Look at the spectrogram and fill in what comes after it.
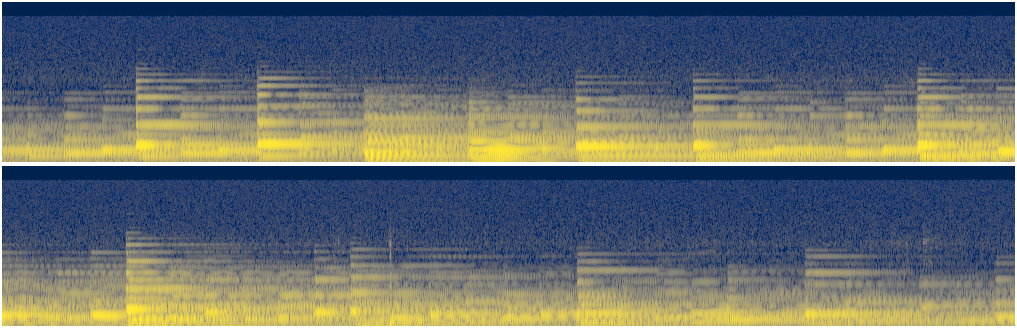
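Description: Piano music playing as a soundtrack: a slow piece of held notes and chords, a new chord struck about once a second.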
